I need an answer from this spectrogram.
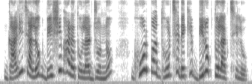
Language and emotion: Bengali, angry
